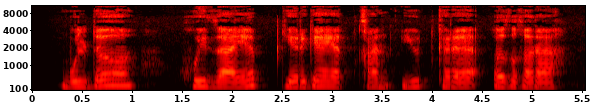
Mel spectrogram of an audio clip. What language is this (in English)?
Bashkir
